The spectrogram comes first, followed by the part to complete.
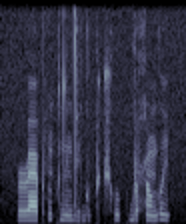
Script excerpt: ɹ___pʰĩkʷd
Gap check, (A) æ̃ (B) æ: B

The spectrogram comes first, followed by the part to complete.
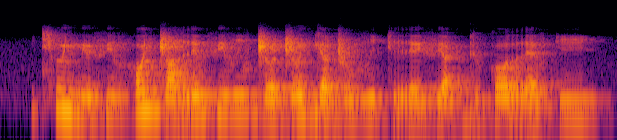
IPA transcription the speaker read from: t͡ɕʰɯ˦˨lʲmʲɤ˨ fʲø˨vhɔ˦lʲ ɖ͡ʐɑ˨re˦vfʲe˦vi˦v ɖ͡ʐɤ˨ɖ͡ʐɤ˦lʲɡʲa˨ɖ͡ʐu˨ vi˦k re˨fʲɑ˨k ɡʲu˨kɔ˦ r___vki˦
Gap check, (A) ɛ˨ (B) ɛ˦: A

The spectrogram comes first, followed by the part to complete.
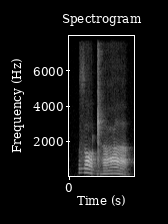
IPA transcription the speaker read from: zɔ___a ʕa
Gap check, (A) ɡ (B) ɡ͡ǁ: B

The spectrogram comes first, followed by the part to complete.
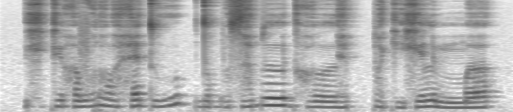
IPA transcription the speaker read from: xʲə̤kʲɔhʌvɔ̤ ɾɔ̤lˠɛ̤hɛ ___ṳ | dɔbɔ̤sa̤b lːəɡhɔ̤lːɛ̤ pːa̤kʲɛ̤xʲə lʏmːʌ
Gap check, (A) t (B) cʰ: A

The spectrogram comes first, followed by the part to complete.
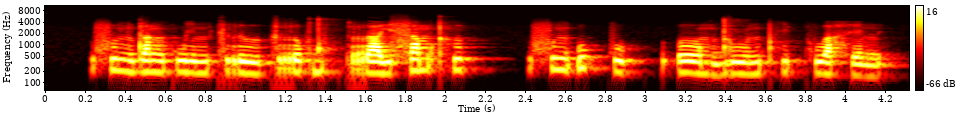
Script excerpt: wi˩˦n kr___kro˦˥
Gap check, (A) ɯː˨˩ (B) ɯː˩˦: A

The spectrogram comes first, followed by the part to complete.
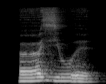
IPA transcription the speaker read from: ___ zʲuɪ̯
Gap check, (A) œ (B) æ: A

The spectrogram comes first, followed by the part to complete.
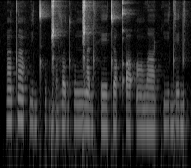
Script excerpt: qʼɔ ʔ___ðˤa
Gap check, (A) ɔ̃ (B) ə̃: A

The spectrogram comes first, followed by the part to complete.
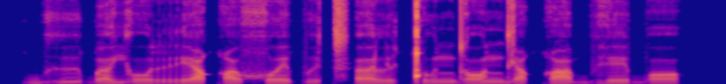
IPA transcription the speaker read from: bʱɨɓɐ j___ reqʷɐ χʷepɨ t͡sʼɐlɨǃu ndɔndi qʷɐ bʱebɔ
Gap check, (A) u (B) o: B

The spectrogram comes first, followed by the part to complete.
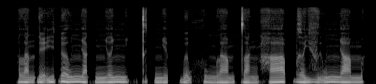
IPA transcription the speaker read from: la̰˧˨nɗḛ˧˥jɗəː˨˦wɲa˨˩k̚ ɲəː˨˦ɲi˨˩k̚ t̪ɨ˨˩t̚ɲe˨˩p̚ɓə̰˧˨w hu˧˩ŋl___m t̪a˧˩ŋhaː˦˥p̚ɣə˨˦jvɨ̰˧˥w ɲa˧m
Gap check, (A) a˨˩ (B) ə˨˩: A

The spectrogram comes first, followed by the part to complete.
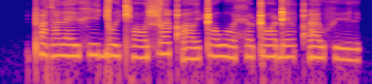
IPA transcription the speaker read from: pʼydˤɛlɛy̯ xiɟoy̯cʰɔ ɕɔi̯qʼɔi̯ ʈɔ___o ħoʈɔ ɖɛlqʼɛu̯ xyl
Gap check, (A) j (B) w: B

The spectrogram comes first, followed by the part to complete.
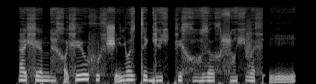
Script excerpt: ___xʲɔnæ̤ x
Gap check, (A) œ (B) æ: B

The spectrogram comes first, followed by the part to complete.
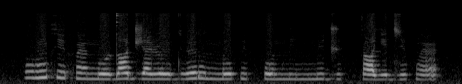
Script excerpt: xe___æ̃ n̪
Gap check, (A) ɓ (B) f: B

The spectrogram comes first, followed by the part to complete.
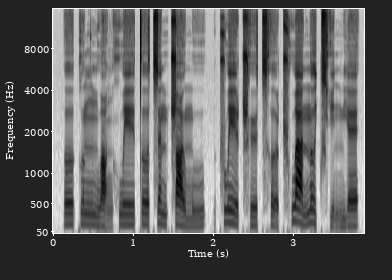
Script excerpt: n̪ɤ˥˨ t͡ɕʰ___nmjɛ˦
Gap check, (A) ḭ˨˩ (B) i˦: A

